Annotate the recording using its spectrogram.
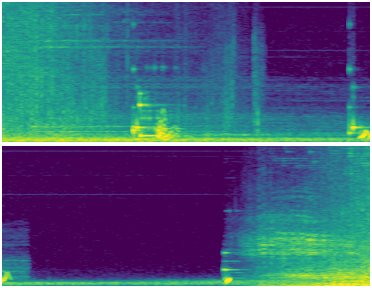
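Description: A short electronic chime rings out a few times.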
